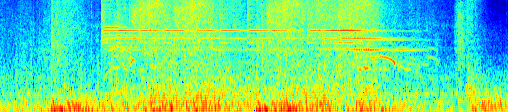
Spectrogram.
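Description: Guns fire rapidly in loud bursts.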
